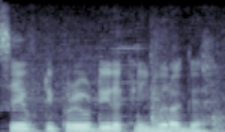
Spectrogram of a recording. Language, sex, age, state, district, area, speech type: Dogri, male, 18-30, Jammu and Kashmir, Kathua, rural, spontaneous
